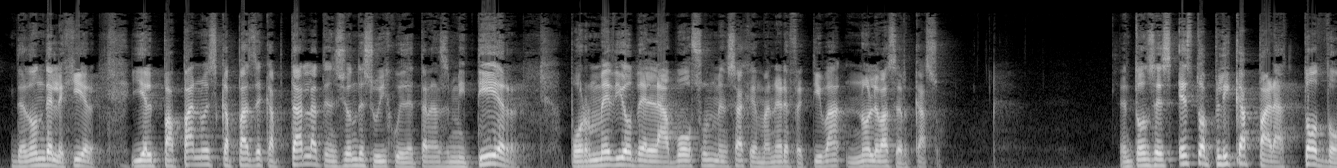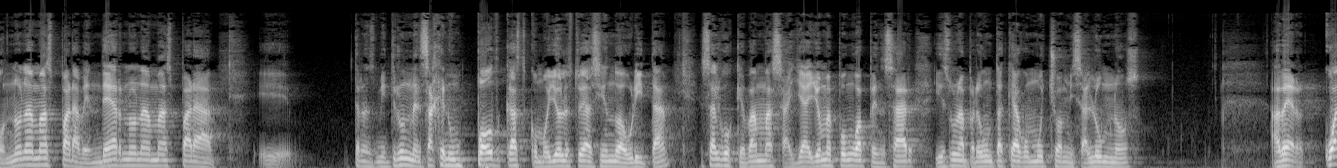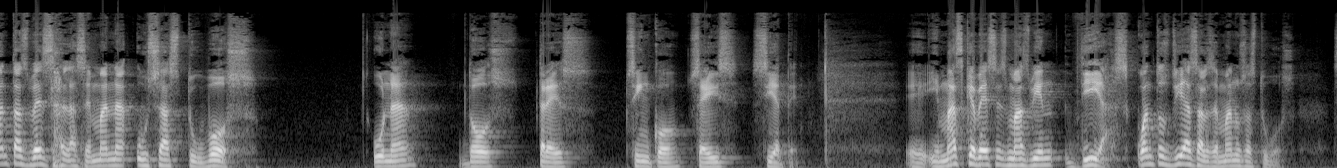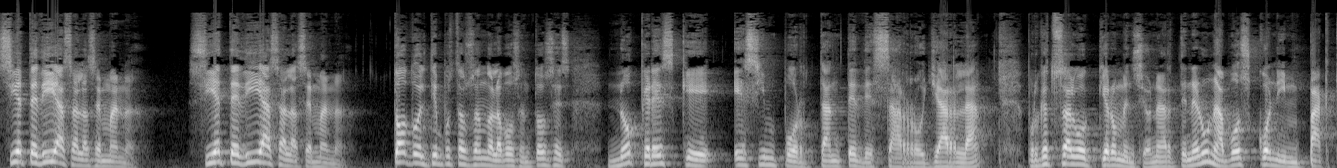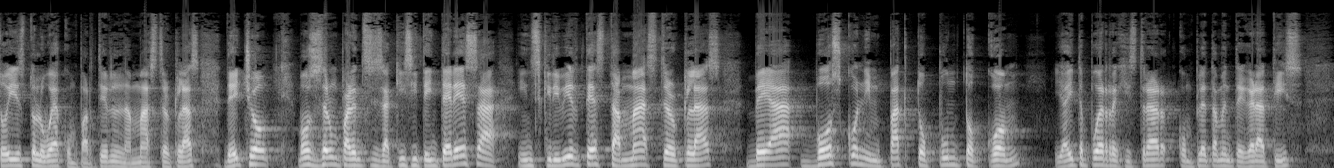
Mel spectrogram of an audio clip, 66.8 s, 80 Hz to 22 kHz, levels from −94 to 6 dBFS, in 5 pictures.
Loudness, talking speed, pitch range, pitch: -14 LUFS, 165 wpm, 120-155 Hz, 135 Hz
